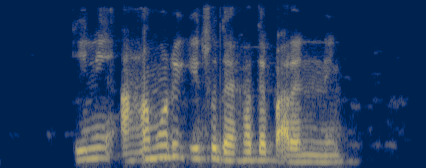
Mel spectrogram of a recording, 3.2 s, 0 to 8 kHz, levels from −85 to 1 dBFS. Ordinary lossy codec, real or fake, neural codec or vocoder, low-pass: Opus, 16 kbps; real; none; 7.2 kHz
